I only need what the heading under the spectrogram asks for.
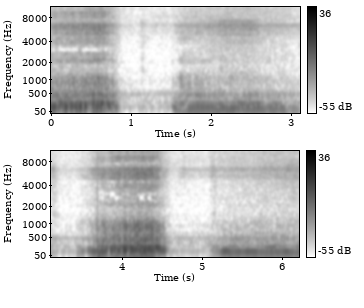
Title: BBB snoring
